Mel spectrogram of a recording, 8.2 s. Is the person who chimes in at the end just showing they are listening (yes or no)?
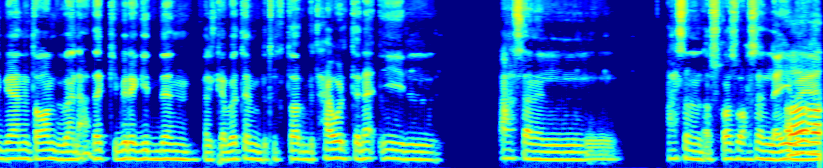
no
